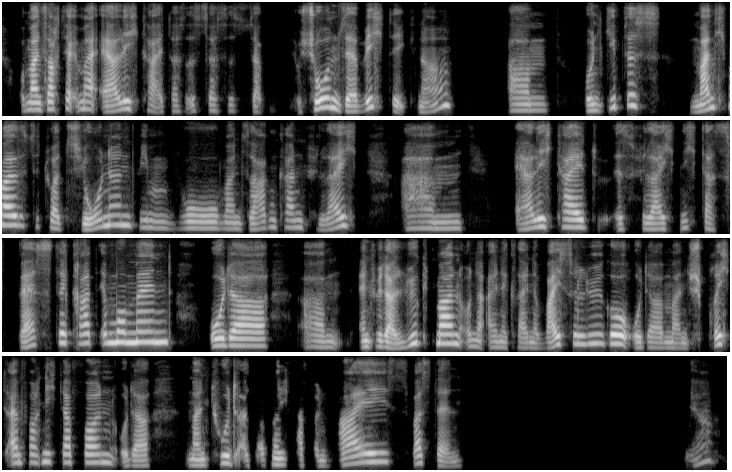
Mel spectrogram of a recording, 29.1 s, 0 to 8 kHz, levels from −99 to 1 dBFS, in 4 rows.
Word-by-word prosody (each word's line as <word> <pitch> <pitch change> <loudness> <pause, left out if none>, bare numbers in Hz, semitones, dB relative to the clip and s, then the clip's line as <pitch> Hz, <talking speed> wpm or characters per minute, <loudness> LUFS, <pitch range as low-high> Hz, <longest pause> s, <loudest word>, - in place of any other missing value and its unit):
und 155 - -14
man 180 0 +7
sagt 190 +1 +1
ja - - +3
immer 195 -1 -1
Ehrlichkeit, 150 +9 0
das 145 -2 -15
ist 155 +1 -16
das 155 0 -13
ist 150 0 -22
ja - - -7 0.4
schon 245 - +5
sehr 140 -3 +2
wichtig, 245 - -2
ne? 290 - -5 0.6
Ähm, 160 0 -6 0.3
und 155 -1 -3
gibt 245 +3 -7
es 285 -2 -3 0.3
manchmal 245 +1 +4
Situationen, 210 - -3
wie 190 - -9
m 170 -4 -12
wo 165 0 -3
man 155 -1 -8
sagen 165 +7 -8
kann: 185 0 -8
„Vielleicht 175 - -4 0.4
ähm, 165 0 -8 0.5
Ehrlichkeit 195 +3 +2 0.2
ist 145 - -11
vielleicht 150 -1 -5
nicht 175 +1 -15
das - - -10 0.2
Beste 255 -2 +1
grad 245 0 0
im 245 - 0
Moment“, 270 +1 +6 0.4
oder 180 -1 +5 0.3
„Ähm, 145 -2 -7
entweder 155 -3 +4
lügt 225 - -3
man“, 235 -1 +8
und 160 -5 -9
oder - - -5
„Eine 140 -1 -7
kleine 130 -3 -9
weiße 225 +1 +2
Lüge“, 230 0 +5
oder 135 -1 -4
„Man 125 -2 -8
spricht 220 - -1
einfach 205 +1 -2
nicht 225 0 -6
davon“, 210 -1 -1
oder 135 0 -4 0.4
„Man 140 0 -3
tut, 195 -1 0
als 135 - -8
ob 145 - -12
man 160 - 0
nicht 155 - -8
davon 135 -3 -12
weiß.“ 225 +8 0
Was 190 +3 -4
denn? 115 +1 -8 2.3
Ja. 220 - -18
180 Hz, 140 wpm, -26 LUFS, 150-225 Hz, 2.3 s, man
